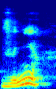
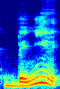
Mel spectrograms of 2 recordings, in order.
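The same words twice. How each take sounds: First: It is pronounced with French sounds. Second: It is pronounced with Spanish sounds. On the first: The speaker calls it wrong. "et non pas venir" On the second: The speaker calls it right. "tu as prononcé venir"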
